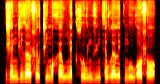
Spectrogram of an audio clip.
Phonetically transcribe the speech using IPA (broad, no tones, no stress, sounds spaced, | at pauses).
ʒ ɛ ŋ ʒ i ð œː ʂ ø u̯ t͡ʃ i m ɔ h œː w ŋ ɛ k sʷ ɛ w y ŋ v y ŋ h ɛ w l œ l e k m uː w ɔː ʂ ɔ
